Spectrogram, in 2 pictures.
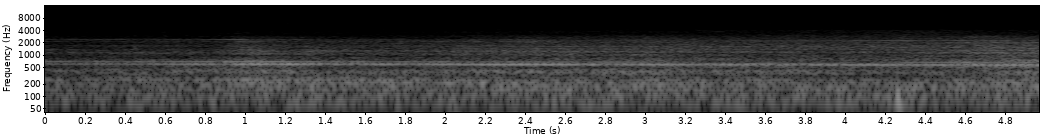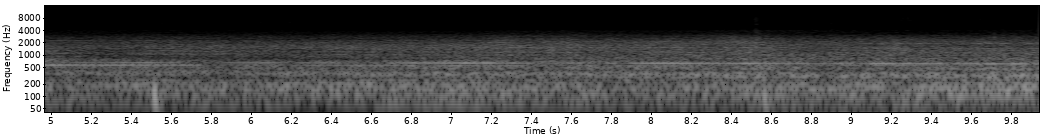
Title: Delta Airlines Airbus A319-114 N365NB DL645 MEX-DTW (FOPP Whistling Sound)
